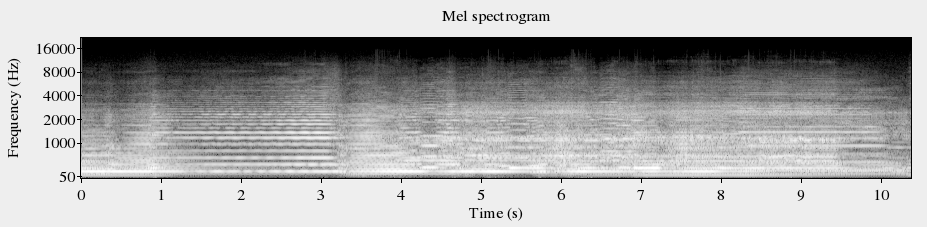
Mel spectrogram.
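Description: Solo cello played with the bow: long sustained notes moving over a steady lower note, with one long held note about a second in.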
